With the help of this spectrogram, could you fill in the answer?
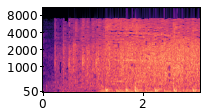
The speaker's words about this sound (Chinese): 哎呀，这掌声，这掌声！你说做一个主持人，你说做一个主持人没啥可向别人炫耀的，最值得炫耀的就是这么给力的听众。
